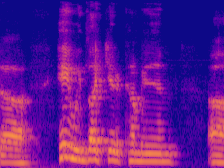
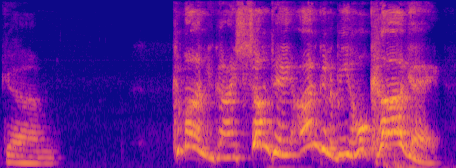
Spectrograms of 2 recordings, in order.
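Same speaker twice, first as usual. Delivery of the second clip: put-on young kid hero voice, much higher pitch; 10 semitones higher, 6 dB louder than usual. Showing how he voiced a young kid main character, young hero voice. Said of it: "I did it more like".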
